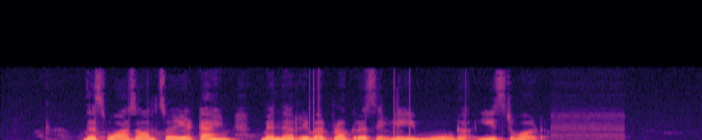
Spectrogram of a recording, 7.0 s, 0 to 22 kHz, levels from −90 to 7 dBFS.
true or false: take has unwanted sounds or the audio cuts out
false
